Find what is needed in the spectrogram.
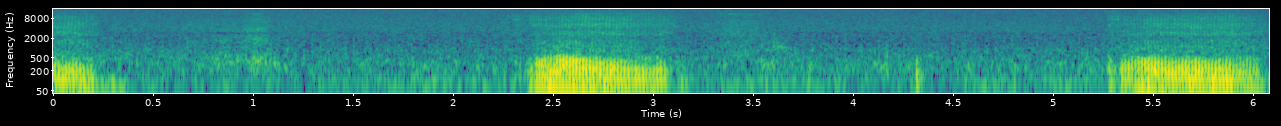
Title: Snoring French Bulldog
